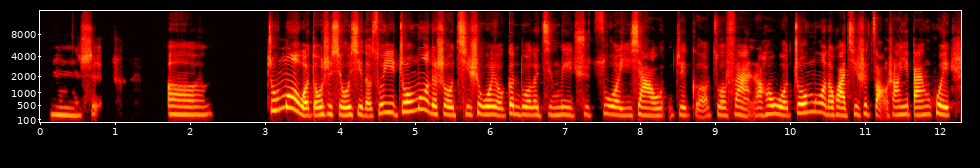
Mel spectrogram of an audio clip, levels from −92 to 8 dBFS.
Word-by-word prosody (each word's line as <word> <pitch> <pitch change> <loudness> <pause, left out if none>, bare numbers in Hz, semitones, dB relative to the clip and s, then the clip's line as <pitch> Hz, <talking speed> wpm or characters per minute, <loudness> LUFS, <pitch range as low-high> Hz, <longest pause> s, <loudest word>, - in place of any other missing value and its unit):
嗯， 215 -3 -10
是。 475 - -4 0.9
呃， 230 -1 -3 0.8
周 340 +1 0
末 420 -3 +6
我 205 - +6
都 210 +2 +1
是 240 +1 -1
休 220 -1 +3
息 225 +1 +2
的， 195 -2 -1
所 255 +7 -2
以 285 0 0
周 305 +7 +3
末 365 0 0
的 245 - +1
时 240 +1 +1
候， 225 -1 +2
其 230 +2 +1
实 260 - +2
我 235 -1 +3
有 215 -3 0
更 235 +3 -1
多 225 -1 -1
的 220 0 -3
精 220 +1 -3
力 220 -1 -6
去 225 +3 -7
做 230 +1 -3
一 205 0 -6
下 205 0 +4
我 200 +1 -5
这 220 -1 -5
个 180 -3 -9
做 215 0 -5
饭。 220 +1 -1
然 210 +1 -3
后 245 +1 -1
我 230 -4 +1
周 270 +7 +2
末 295 -1 -2
的 215 - 0
话， 215 -1 +5
其 210 +3 -4
实 255 +3 -3
早 240 - -3
上 220 -1 -1
一 235 - -4
般 220 0 +1
会 445 - +2
225 Hz, 245 characters per minute, -23 LUFS, 215-245 Hz, 0.9 s, 末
